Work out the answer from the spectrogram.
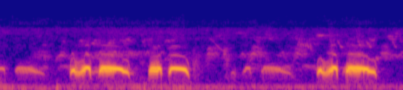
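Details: Calling decoy spotted dove luring wild doves: soft low coos answered by loud emphatic double and triple coo notes, a quieter coo in between, faint background rumble.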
